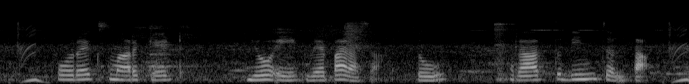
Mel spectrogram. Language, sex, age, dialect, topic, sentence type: Marathi, female, 18-24, Southern Konkan, banking, statement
